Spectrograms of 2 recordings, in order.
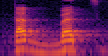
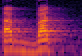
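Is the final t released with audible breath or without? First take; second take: with breath; without. First: The final t ends with an audible breath release. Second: The final t has no audible breath release. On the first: The speaker calls it right. "ada keluar napas" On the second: The speaker calls it wrong. "jangan sekedar tabbat"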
